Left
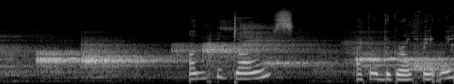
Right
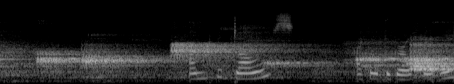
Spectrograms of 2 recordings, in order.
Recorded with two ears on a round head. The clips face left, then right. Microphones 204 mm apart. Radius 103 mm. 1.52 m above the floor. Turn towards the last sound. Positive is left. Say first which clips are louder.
# left 11 dB
turn(degrees=65)  # may be behind; listen again after turning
